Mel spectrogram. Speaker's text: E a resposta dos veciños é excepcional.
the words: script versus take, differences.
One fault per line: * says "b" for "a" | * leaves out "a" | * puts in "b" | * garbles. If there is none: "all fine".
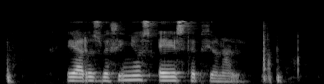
* leaves out "resposta"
